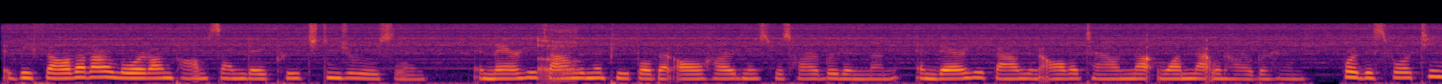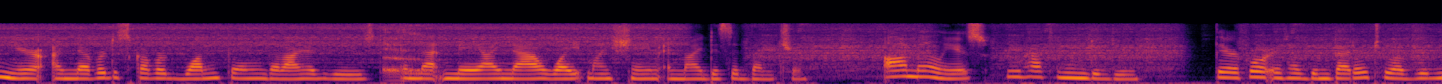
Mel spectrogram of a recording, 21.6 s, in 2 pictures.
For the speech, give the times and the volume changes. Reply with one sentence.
The speech can be heard from 0.0 to 21.5 s, at a steady volume.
